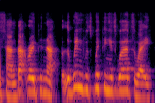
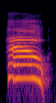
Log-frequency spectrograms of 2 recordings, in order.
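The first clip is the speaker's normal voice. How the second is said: high, loud frightened yell; a terrified boy calling from the rock; scared cry for help; 14 semitones higher, 8 dB louder than usual. A narrator's reading. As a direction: call for help in a panic. Boy stuck on the cliff.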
